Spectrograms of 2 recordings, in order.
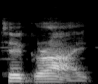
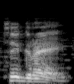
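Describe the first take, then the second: First: The last syllable rhymes with 'eye'. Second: The last syllable rhymes with 'day'. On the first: The speaker calls it right. "R A Y is pronounced as Rai" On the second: The speaker calls it wrong. "it's not Tigray"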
